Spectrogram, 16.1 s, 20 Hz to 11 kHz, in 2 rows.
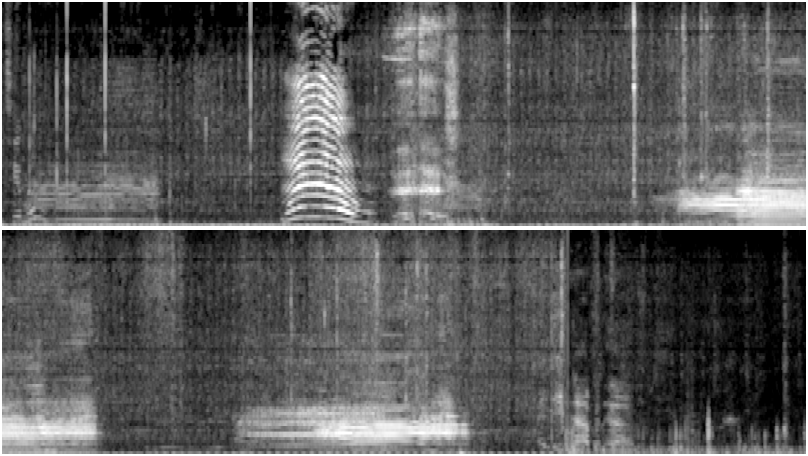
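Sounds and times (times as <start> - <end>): vehicle engine idling: 0.0 - 16.0
cow mooing: 0.2 - 1.7, 4.4 - 5.0, 6.5 - 12.9.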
